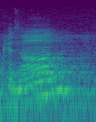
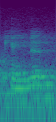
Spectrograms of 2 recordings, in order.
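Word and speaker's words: Canaan: the Quest for uh Canan or Canan as you pronounce it in English modern Arab American fiction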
